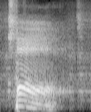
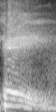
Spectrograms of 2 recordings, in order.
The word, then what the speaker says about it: Cade: Is it Shad or Cad? Cad. Yeah. So he was just talking about, he said how they hang out. Cade. It's actually Cade. Cade. Yeah, Cade.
